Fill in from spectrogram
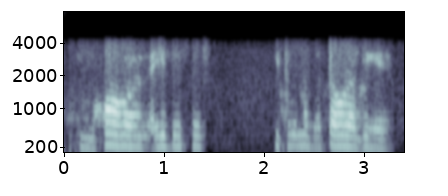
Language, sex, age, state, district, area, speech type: Manipuri, female, 30-45, Manipur, Imphal East, rural, conversation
